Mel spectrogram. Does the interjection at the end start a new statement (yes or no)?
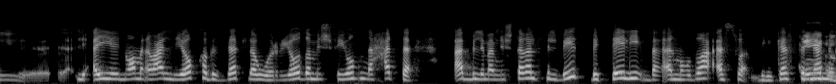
no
